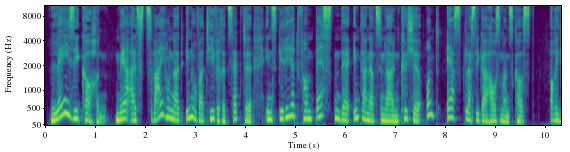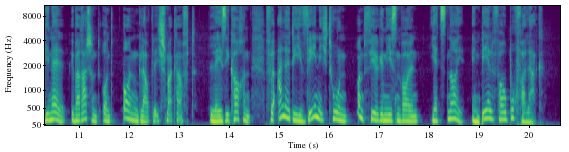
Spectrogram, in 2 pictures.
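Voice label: female German commercial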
